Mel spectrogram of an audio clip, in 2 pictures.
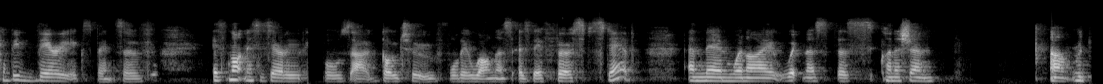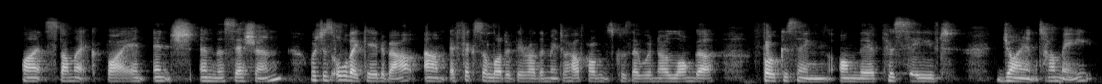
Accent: New Zealand; also born or lived in Australia; So I grew up in New Zealand. I have had some of my childhood in Australia as well. I just get less shtick for being a Kiwi. So I just tell everyone it's a posh accent.

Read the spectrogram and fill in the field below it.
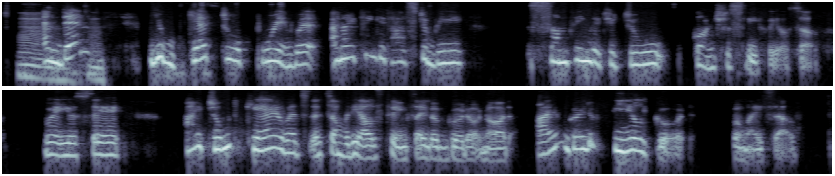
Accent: India; I have a lot of the problems that we as Indian women have.

